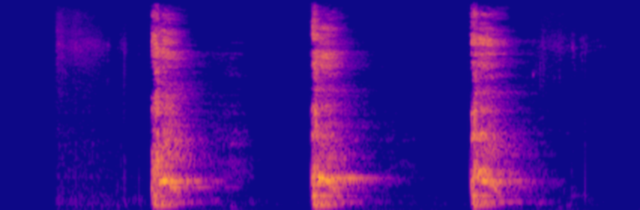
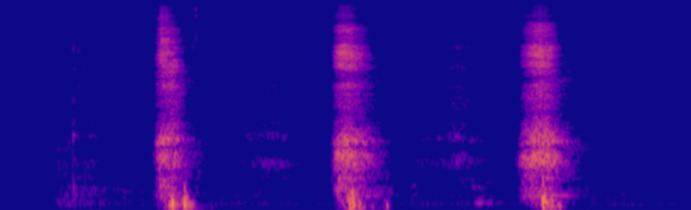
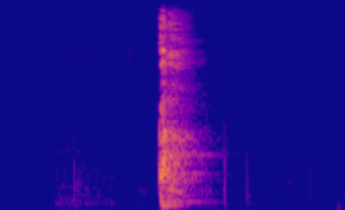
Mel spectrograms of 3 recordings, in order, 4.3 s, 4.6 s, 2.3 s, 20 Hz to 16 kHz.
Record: {"three_cough_length": "4.3 s", "three_cough_amplitude": 12801, "three_cough_signal_mean_std_ratio": 0.35, "exhalation_length": "4.6 s", "exhalation_amplitude": 4046, "exhalation_signal_mean_std_ratio": 0.31, "cough_length": "2.3 s", "cough_amplitude": 8379, "cough_signal_mean_std_ratio": 0.22, "survey_phase": "beta (2021-08-13 to 2022-03-07)", "age": "45-64", "gender": "Male", "wearing_mask": "No", "symptom_none": true, "smoker_status": "Never smoked", "respiratory_condition_asthma": false, "respiratory_condition_other": false, "recruitment_source": "REACT", "submission_delay": "2 days", "covid_test_result": "Negative", "covid_test_method": "RT-qPCR", "influenza_a_test_result": "Negative", "influenza_b_test_result": "Negative"}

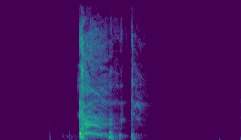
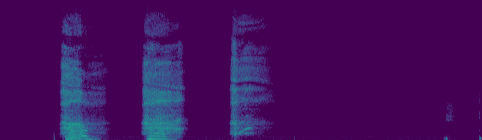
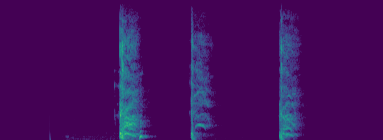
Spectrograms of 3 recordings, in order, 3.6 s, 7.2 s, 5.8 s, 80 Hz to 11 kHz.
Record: {"cough_length": "3.6 s", "cough_amplitude": 31565, "cough_signal_mean_std_ratio": 0.25, "exhalation_length": "7.2 s", "exhalation_amplitude": 8365, "exhalation_signal_mean_std_ratio": 0.35, "three_cough_length": "5.8 s", "three_cough_amplitude": 30535, "three_cough_signal_mean_std_ratio": 0.23, "survey_phase": "beta (2021-08-13 to 2022-03-07)", "age": "45-64", "gender": "Female", "wearing_mask": "No", "symptom_runny_or_blocked_nose": true, "symptom_shortness_of_breath": true, "symptom_fatigue": true, "symptom_onset": "8 days", "smoker_status": "Never smoked", "respiratory_condition_asthma": false, "respiratory_condition_other": false, "recruitment_source": "REACT", "submission_delay": "2 days", "covid_test_result": "Negative", "covid_test_method": "RT-qPCR", "influenza_a_test_result": "Negative", "influenza_b_test_result": "Negative"}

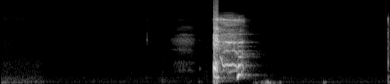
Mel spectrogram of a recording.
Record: {"cough_length": "3.9 s", "cough_amplitude": 26028, "cough_signal_mean_std_ratio": 0.22, "survey_phase": "beta (2021-08-13 to 2022-03-07)", "age": "45-64", "gender": "Female", "wearing_mask": "No", "symptom_none": true, "smoker_status": "Never smoked", "respiratory_condition_asthma": true, "respiratory_condition_other": false, "recruitment_source": "REACT", "submission_delay": "1 day", "covid_test_result": "Negative", "covid_test_method": "RT-qPCR", "influenza_a_test_result": "Negative", "influenza_b_test_result": "Negative"}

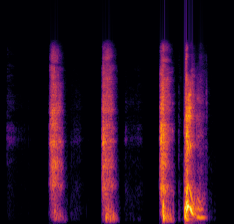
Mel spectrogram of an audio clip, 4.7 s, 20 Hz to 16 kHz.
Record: {"exhalation_length": "4.7 s", "exhalation_amplitude": 28557, "exhalation_signal_mean_std_ratio": 0.26, "survey_phase": "beta (2021-08-13 to 2022-03-07)", "age": "45-64", "gender": "Female", "wearing_mask": "No", "symptom_cough_any": true, "symptom_runny_or_blocked_nose": true, "symptom_fatigue": true, "smoker_status": "Current smoker (11 or more cigarettes per day)", "recruitment_source": "Test and Trace", "submission_delay": "2 days", "covid_test_result": "Positive", "covid_test_method": "RT-qPCR", "covid_ct_value": 19.6, "covid_ct_gene": "ORF1ab gene", "covid_ct_mean": 20.0, "covid_viral_load": "270000 copies/ml", "covid_viral_load_category": "Low viral load (10K-1M copies/ml)"}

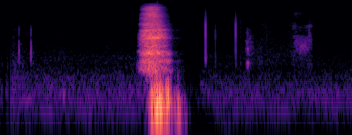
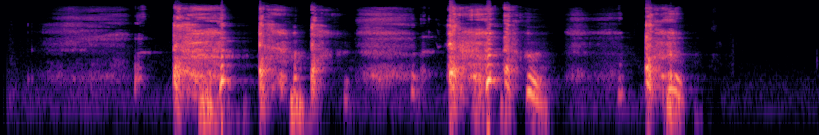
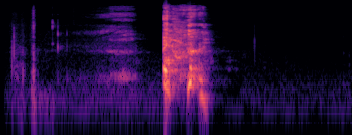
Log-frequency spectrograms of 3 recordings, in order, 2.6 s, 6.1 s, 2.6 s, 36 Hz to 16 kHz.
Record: {"exhalation_length": "2.6 s", "exhalation_amplitude": 31867, "exhalation_signal_mean_std_ratio": 0.22, "three_cough_length": "6.1 s", "three_cough_amplitude": 32768, "three_cough_signal_mean_std_ratio": 0.37, "cough_length": "2.6 s", "cough_amplitude": 32670, "cough_signal_mean_std_ratio": 0.23, "survey_phase": "beta (2021-08-13 to 2022-03-07)", "age": "18-44", "gender": "Female", "wearing_mask": "No", "symptom_cough_any": true, "symptom_runny_or_blocked_nose": true, "symptom_sore_throat": true, "symptom_fatigue": true, "symptom_headache": true, "smoker_status": "Never smoked", "respiratory_condition_asthma": false, "respiratory_condition_other": false, "recruitment_source": "Test and Trace", "submission_delay": "2 days", "covid_test_result": "Positive", "covid_test_method": "RT-qPCR"}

